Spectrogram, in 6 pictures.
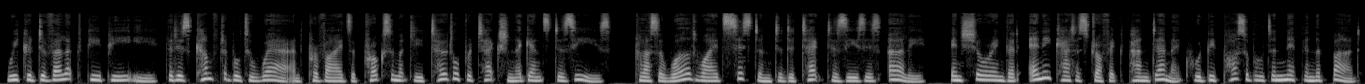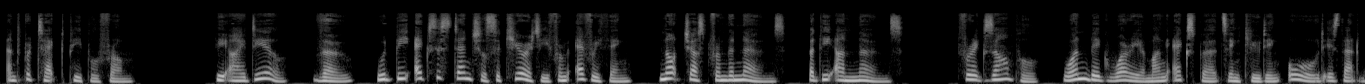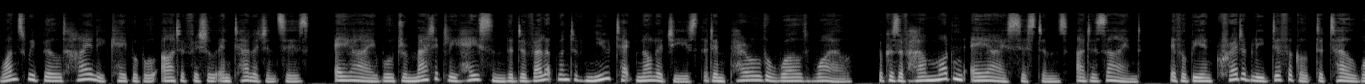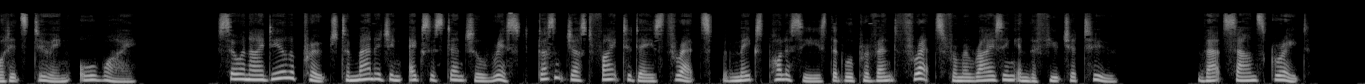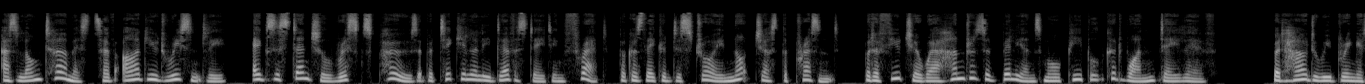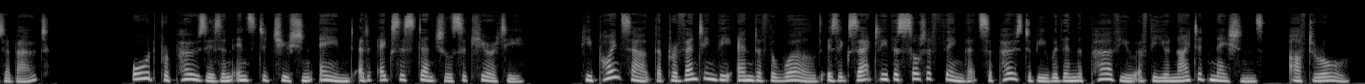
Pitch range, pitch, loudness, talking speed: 155-210 Hz, 180 Hz, -25 LUFS, 160 wpm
